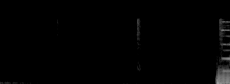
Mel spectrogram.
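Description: Near silence with two faint clicks, the second one louder.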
